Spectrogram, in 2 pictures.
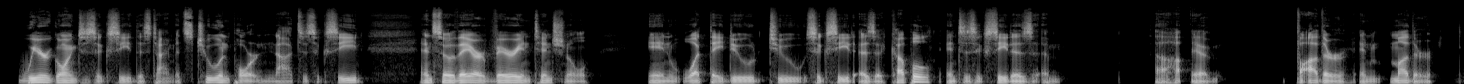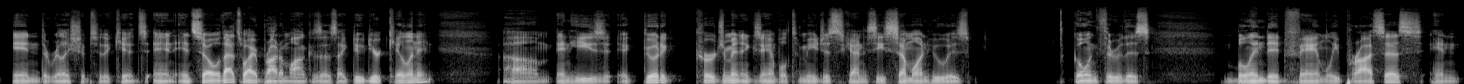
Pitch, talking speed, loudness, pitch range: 80 Hz, 170 wpm, -19 LUFS, 75-90 Hz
